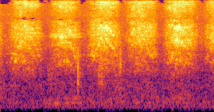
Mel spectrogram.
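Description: PhantomX hexapod robot walking: its Dynamixel leg servos whir in a rhythmic rasping pulse, about three pulses a second, in step with the gait.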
